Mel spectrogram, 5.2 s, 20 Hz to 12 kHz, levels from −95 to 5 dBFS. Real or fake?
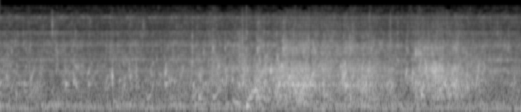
fake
